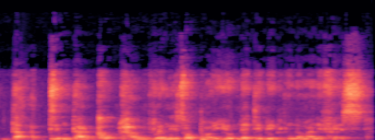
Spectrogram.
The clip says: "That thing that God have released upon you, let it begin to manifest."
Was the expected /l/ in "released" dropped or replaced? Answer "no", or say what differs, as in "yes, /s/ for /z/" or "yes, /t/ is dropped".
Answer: yes, /n/ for /l/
